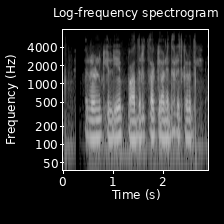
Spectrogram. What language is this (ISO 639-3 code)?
hin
